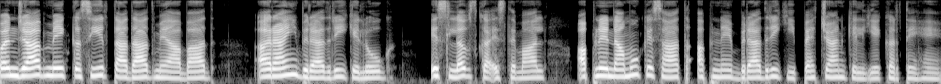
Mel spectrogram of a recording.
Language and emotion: Urdu, neutral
